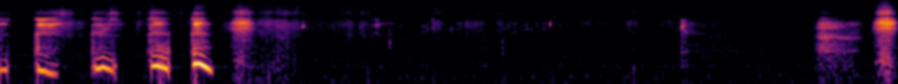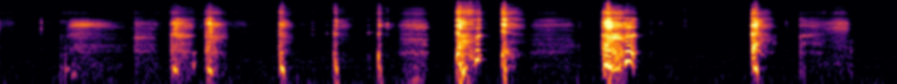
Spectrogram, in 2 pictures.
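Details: Person with asthma coughing: about twenty short, sharp coughs in two runs separated by a quiet pause, recorded in a small room.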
